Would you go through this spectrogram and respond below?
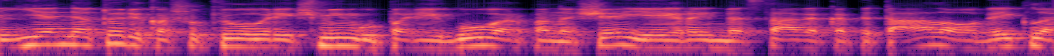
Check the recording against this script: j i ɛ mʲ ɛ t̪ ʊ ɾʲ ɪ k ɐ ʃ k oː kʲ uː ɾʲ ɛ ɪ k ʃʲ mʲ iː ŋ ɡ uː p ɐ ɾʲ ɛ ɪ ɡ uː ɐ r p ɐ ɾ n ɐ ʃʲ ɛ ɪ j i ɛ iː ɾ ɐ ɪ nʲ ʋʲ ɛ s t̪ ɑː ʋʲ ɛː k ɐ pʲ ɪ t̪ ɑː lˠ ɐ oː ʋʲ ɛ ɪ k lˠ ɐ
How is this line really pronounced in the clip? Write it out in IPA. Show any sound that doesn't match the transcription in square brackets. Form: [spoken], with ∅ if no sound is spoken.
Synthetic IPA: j i ɛ [nʲ] ɛ t̪ ʊ ɾʲ ɪ k ɐ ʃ k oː kʲ uː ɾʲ ɛ ɪ k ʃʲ mʲ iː ŋ ɡ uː p ɐ ɾʲ ɛ ɪ ɡ uː ɐ r p ɐ [∅] n ɐ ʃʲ ɛ ɪ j i ɛ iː ɾ ɐ ɪ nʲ ʋʲ ɛ s t̪ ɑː ʋʲ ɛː k ɐ pʲ ɪ t̪ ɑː lˠ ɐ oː ʋʲ ɛ ɪ k lˠ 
